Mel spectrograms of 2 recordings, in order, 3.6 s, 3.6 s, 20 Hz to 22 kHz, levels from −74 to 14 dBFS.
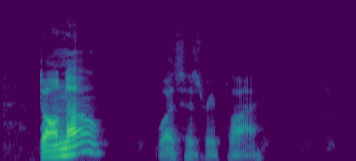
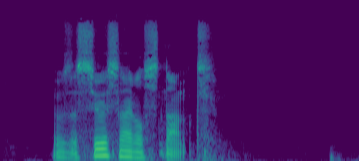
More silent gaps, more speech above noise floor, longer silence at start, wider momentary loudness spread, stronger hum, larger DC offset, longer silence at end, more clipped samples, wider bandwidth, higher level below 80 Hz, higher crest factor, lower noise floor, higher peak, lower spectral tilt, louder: neither; first, 59 dB vs 51 dB; second, 0.4 s vs 0.55 s; first, 24 LU vs 14 LU; neither; neither; second, 1.05 s vs 1.45 s; neither; second, 11 kHz vs 14 kHz; second, -60 dBFS vs -48 dBFS; about the same, 20 dB vs 20 dB; first, -77 dBFS vs -72 dBFS; first, 0 dBFS vs -4 dBFS; first, -7 dB/octave vs -5 dB/octave; first, -15 LUFS vs -21 LUFS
